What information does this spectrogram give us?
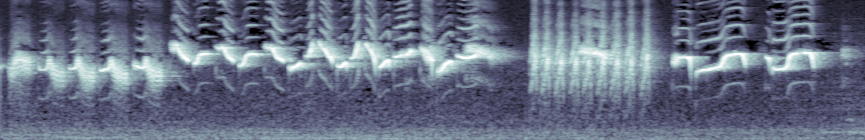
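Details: Chinese hwamei, a fighting-type songbird (họa mi chiến) offered for sale, pouring out continuous loud song: runs of rapid wavering whistles, a fast trilled burst near the middle, then several repeated bright upward slurs before it fades.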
